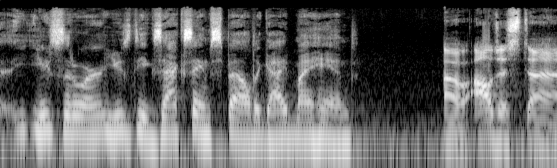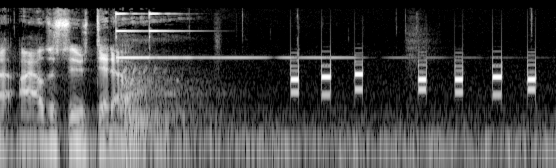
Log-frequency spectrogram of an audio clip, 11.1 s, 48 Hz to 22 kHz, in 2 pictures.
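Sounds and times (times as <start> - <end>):
low hum: 0.0 - 11.1
speech: 0.2 - 3.6, 4.4 - 7.2
touch-tone beeps of a phone number being dialed: 6.8 - 11.0.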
